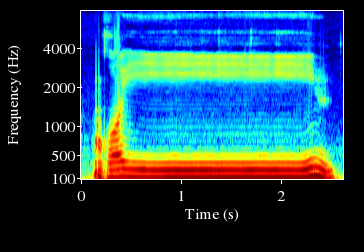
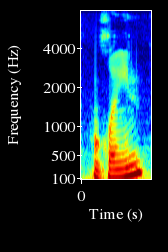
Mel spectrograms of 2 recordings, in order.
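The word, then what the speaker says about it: غين: এক নক্তা এটা হচ্ছে গাইন হলকের শেষ ভাগ হতে গাইন উচ্চারণ হয় এরপর উপরে এক নক্তা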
